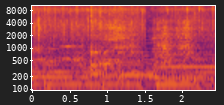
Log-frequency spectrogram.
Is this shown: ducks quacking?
no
